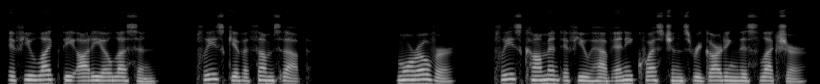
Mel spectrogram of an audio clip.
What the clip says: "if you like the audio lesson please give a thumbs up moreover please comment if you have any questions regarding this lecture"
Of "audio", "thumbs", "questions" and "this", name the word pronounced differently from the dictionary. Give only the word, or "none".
none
